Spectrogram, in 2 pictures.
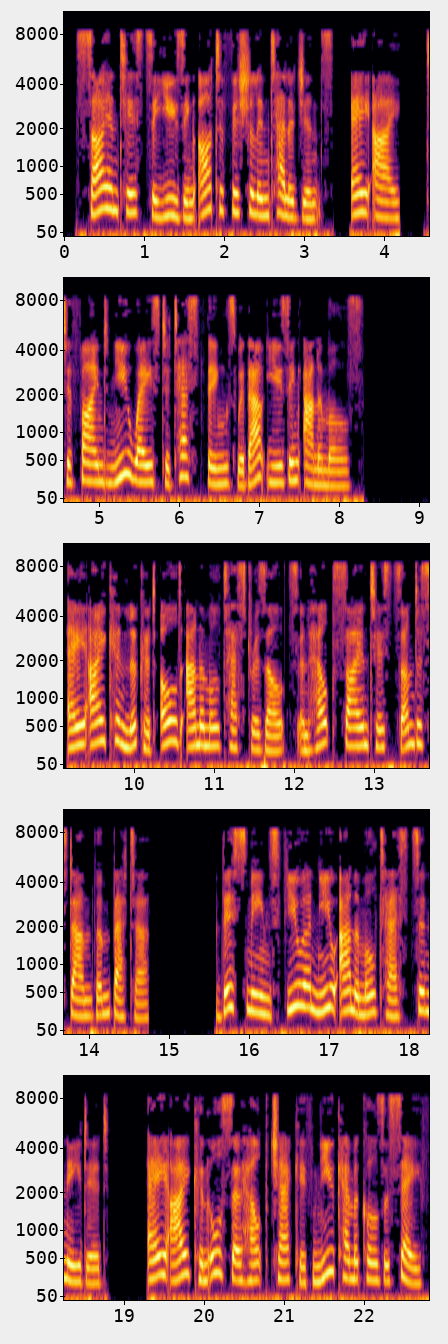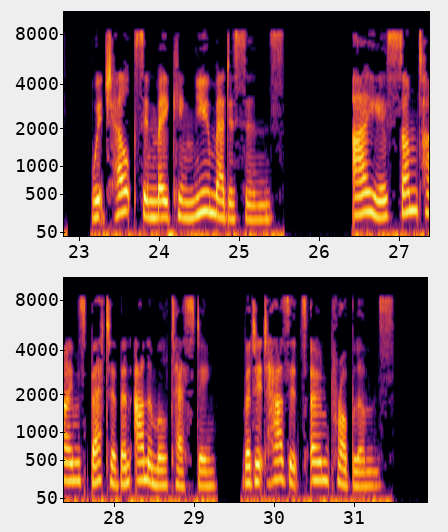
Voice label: English SLOW Reading; Smart Computers Help Scientists Stop Animal Testing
